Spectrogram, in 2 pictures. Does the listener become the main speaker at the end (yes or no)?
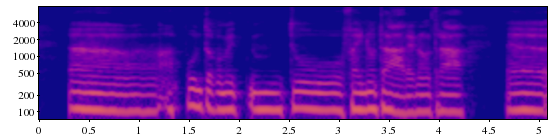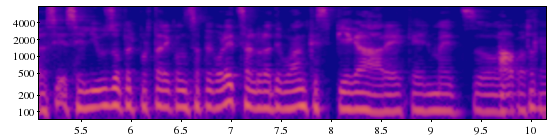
no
